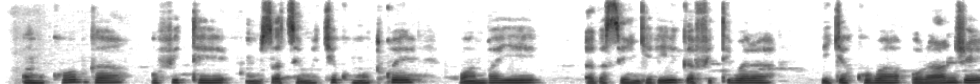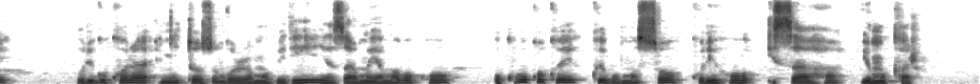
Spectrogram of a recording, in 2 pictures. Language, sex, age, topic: Kinyarwanda, female, 36-49, health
